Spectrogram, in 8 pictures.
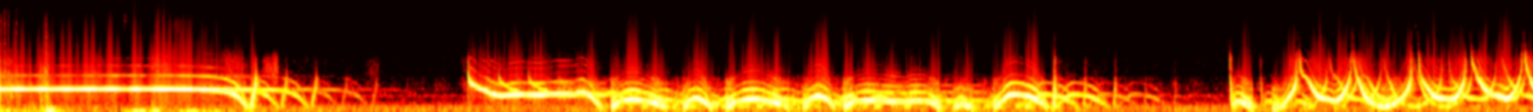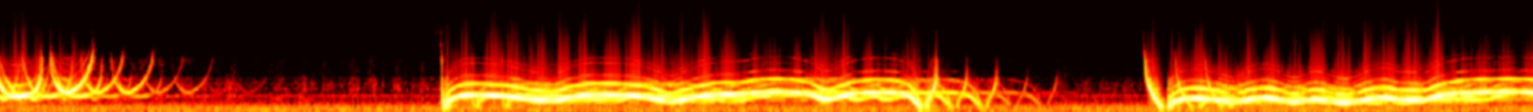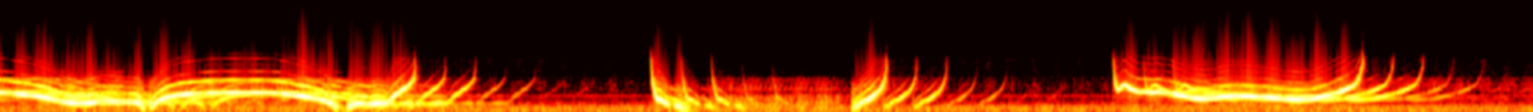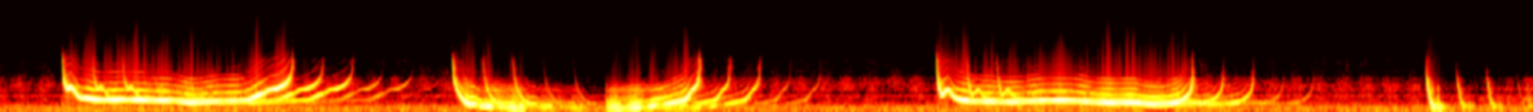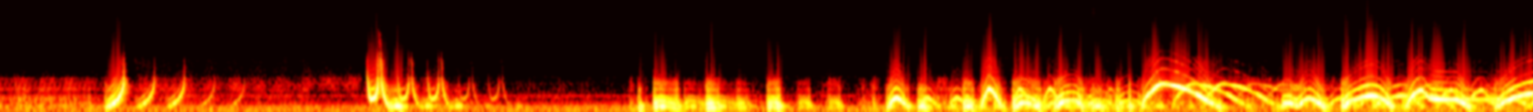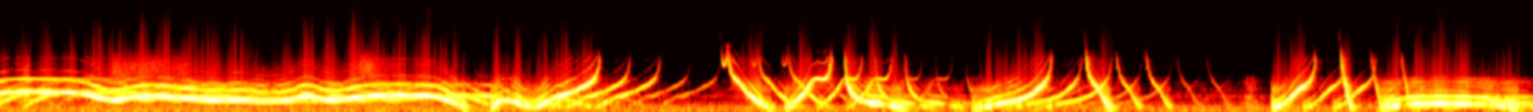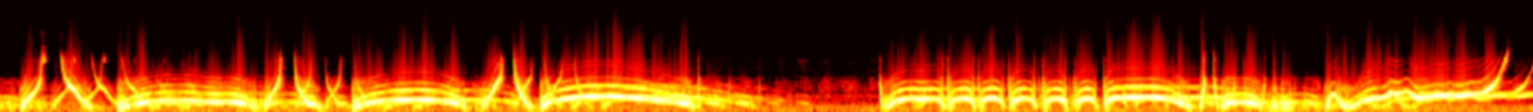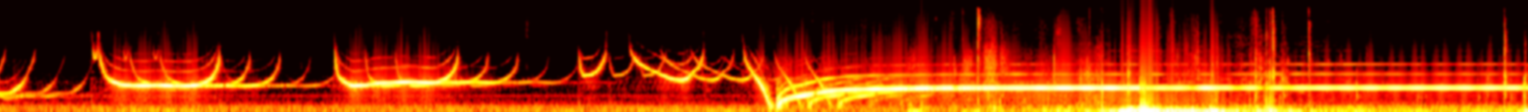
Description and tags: Sounds made with a theremin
